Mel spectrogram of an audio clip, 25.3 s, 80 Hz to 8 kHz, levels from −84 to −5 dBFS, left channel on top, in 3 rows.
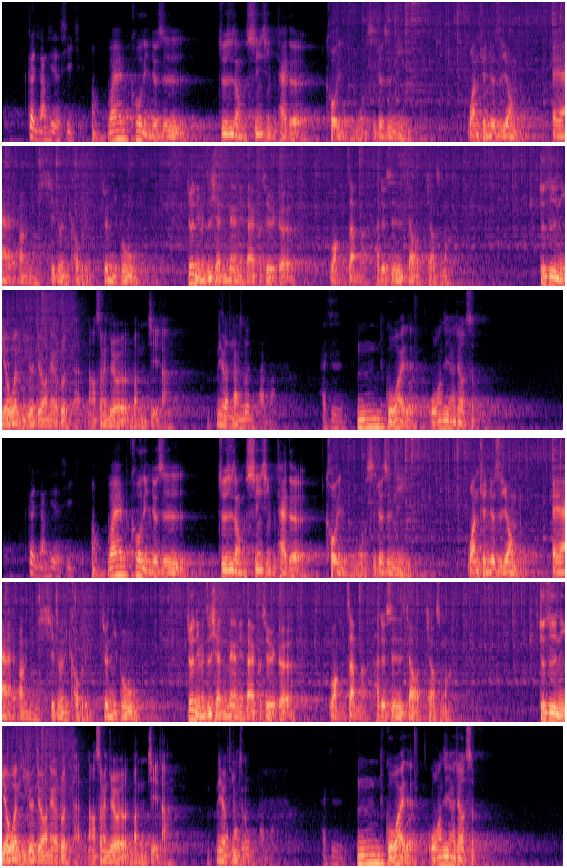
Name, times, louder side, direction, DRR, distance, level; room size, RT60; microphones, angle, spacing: voice 1, 0.4-1.1 20.2-21.0 21.7-22.1, left 4 dB, 35° left, 0.5 m, -31 dB
voice 2, 1.3-2.8 3.2-4.6 4.8-6.2 7.0-7.9 8.2-10.5 11.2-12.9 13.3-15.2 16.5-19.5 20.1-20.6 22.2-24.0, right 3 dB, 40° right, 0.7 m, -24 dB
sound 1, 4.9-18.0, right 3 dB, 15° right, 2.2 m, -41 dB
28.0 x 16.0 x 8.1 m
head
